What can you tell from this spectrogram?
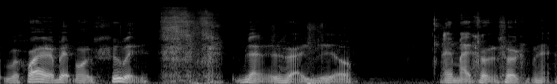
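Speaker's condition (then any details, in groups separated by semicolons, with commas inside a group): Tongue cancer surgery, tongue graft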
